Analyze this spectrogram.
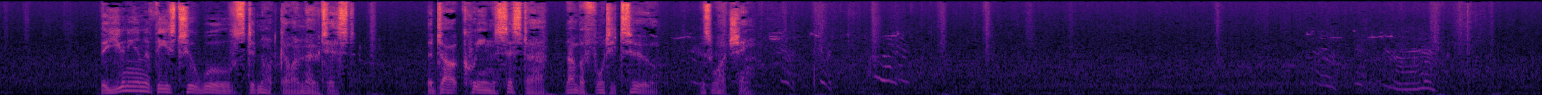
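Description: A dog yelps and barks excitedly.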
